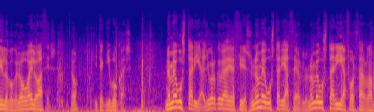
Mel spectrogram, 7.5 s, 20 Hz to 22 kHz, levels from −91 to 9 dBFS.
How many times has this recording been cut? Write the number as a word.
zero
